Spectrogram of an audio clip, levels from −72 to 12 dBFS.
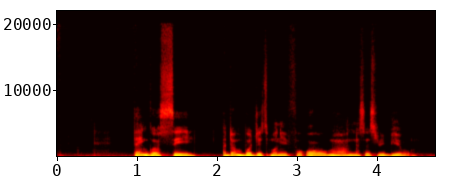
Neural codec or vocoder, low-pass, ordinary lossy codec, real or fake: autoencoder, 48 kHz, 32 numbers a frame, DAC-VAE, trained on Japanese speech; none; none; fake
